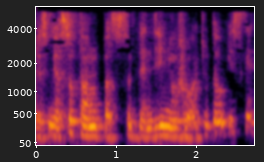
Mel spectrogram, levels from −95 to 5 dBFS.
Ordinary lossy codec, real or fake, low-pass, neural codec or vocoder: MP3, 32 kbps; fake; 5.4 kHz; vocoder, 44.1 kHz, 128 mel bands, Pupu-Vocoder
